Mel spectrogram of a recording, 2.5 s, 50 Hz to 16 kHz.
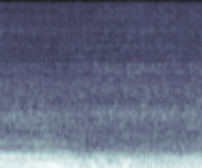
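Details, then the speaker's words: BMW E28 cold start after sitting: deep, low idle that sags after the first second and wavers unevenly, held down by a sticking cold start valve; a little throttle frees it up and idle recovers. "so yeah the revs are a bit lower as the cold start valve is sticking and then if i give it a bit of a tickle there we go it frees it up and then we're all fine"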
